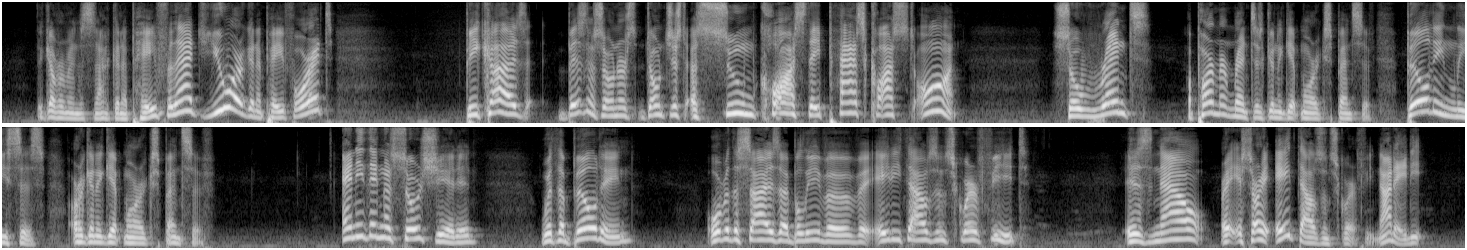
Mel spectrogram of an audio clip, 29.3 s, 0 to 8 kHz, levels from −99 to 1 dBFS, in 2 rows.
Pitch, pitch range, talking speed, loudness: 190 Hz, 145-225 Hz, 135 wpm, -18 LUFS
